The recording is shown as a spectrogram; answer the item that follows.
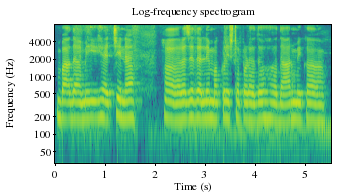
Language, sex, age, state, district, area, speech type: Kannada, female, 30-45, Karnataka, Bellary, rural, spontaneous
